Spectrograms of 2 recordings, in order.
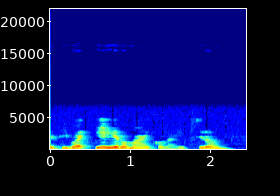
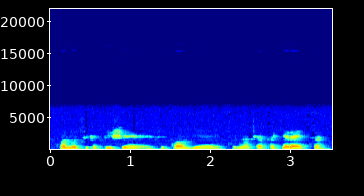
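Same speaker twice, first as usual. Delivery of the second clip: normal talking voice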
